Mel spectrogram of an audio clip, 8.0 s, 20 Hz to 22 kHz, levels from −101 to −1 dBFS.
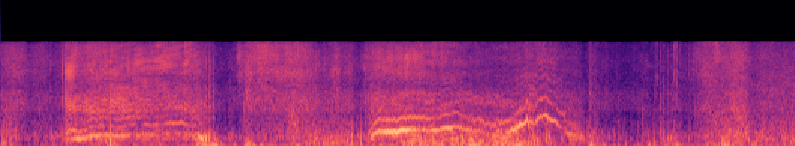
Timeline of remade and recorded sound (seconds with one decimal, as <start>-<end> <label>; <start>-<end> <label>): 0.0-8.0 recorded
